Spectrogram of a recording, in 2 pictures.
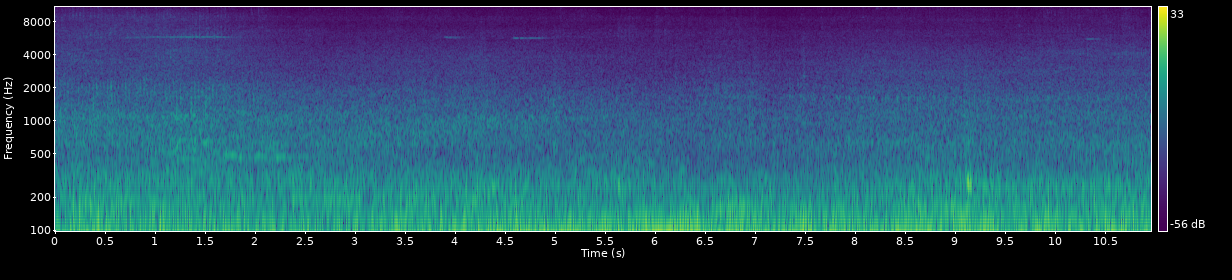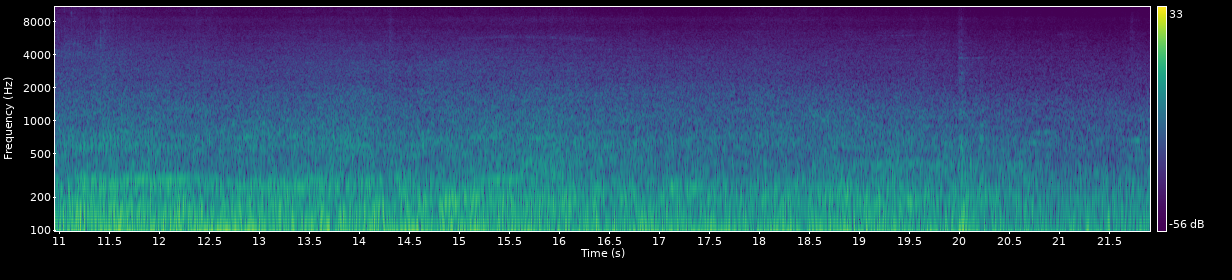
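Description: Road traffic on a town-centre street: cars and other vehicles passing with a steady low engine and tyre rumble that swells and eases as they go by.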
